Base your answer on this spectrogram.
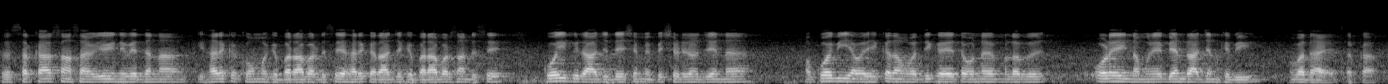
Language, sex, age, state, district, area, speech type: Sindhi, male, 45-60, Madhya Pradesh, Katni, rural, spontaneous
